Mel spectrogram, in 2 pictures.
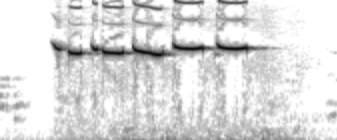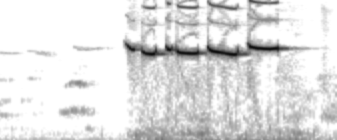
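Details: Javan white-eye song used as a tutor and lure for contest songbirds: two bursts of rapid high whistled notes, each slightly falling then level, about seven notes per burst, separated by a few seconds of silence.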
